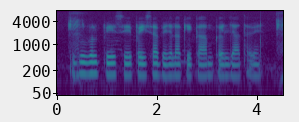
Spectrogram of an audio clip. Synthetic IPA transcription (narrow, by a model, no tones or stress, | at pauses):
ɡuːɡəlpeːsepəɪsabʱeːd͡ʒlakekaːmkəld͡ʒaːt̪ɦə̰ʋeː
